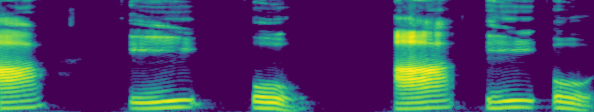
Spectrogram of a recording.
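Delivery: আ, ই, উ each separate, from the top of the throat; demonstrated pronunciation. Shown as a demonstration. Teacher demonstrates hamza from the throat, আ, ই, উ separately. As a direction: sound out আ, ই, উ one by one. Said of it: "গলার শুরু থেকে আমজাহ উচ্চারণ হয়".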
